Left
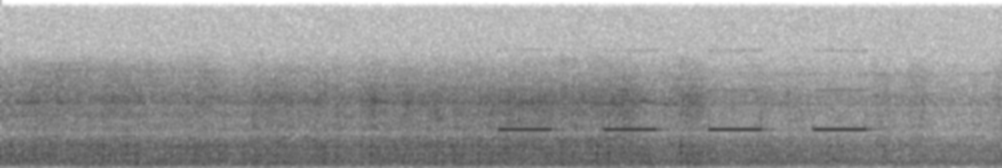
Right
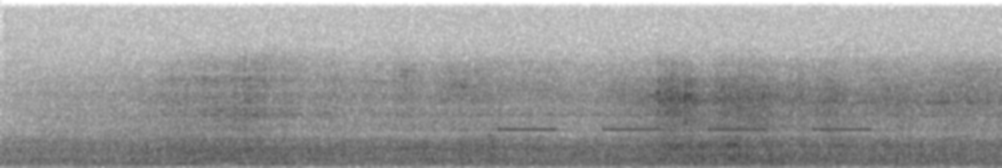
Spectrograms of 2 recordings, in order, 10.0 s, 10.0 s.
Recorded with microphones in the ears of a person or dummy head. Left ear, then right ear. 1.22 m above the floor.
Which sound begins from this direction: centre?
A microwave, at 5.0 s.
